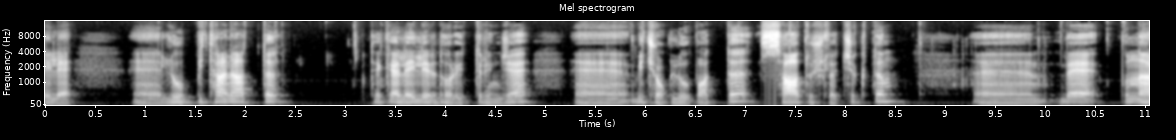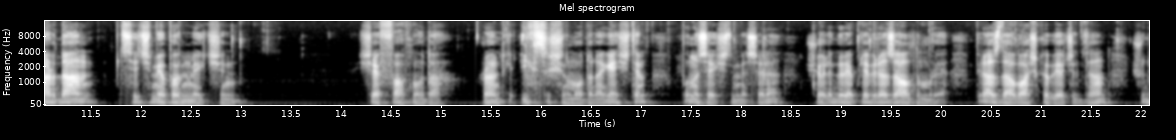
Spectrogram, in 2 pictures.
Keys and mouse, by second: 10.8 middle click, 13.0-17.1 drag, 17.7 middle click, 20.1 middle click, 21.4 click.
